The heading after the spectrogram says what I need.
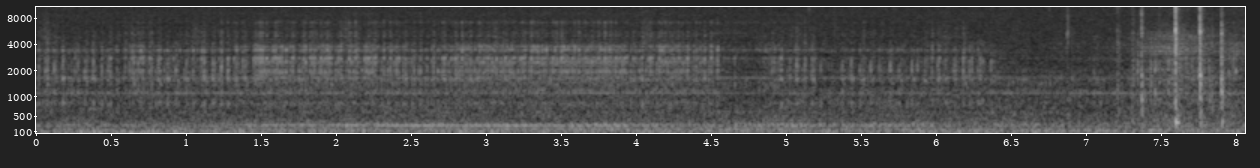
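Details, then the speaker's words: Fluke 199C ScopeMeter's small cooling fan whirs with a faint buzzy rub, ticking and thin tone, worst with the meter lying flat on its back and nearly gone when turned on its side; dry fan bearing. "pretty noticeable sound that the fan is [Music] making now if I turn the meter on its side like so see this noise pretty much goes away"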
